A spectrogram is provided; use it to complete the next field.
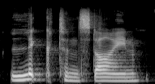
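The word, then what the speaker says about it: Liechtenstein: There isn't a ch in the middle as in a ch sound. Likenstein is how we're pronouncing it.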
